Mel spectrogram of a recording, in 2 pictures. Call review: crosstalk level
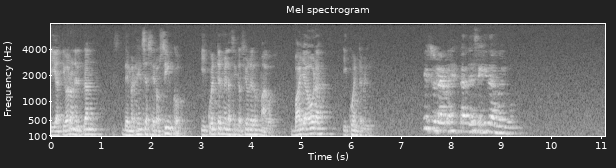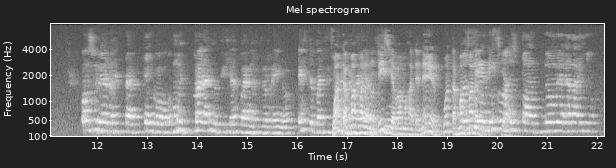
present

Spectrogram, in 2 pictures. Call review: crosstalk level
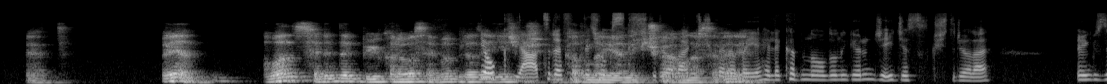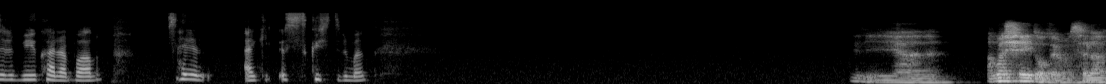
present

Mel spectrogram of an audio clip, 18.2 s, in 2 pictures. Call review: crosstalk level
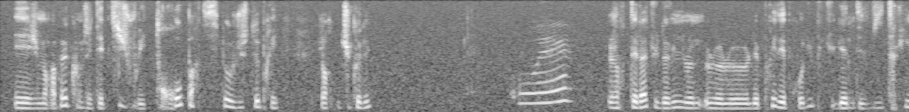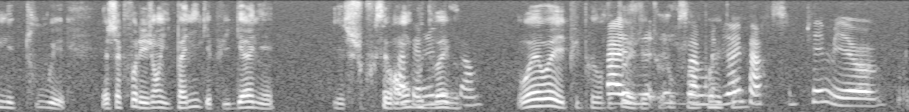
present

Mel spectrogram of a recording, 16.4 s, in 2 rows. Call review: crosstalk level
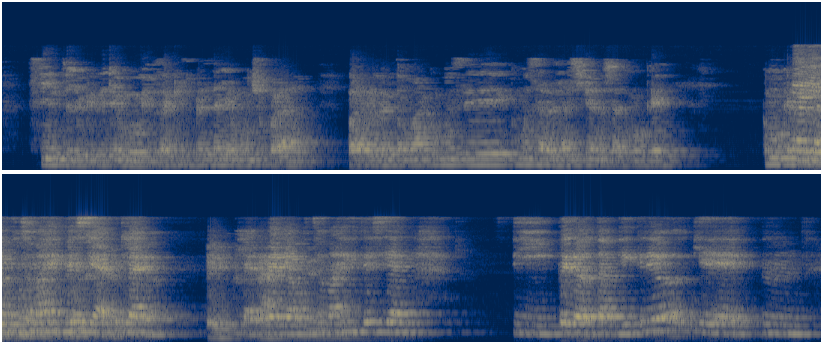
present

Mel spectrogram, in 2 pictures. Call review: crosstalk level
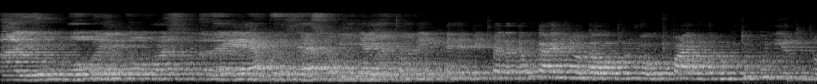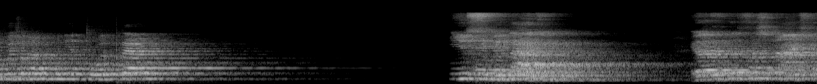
present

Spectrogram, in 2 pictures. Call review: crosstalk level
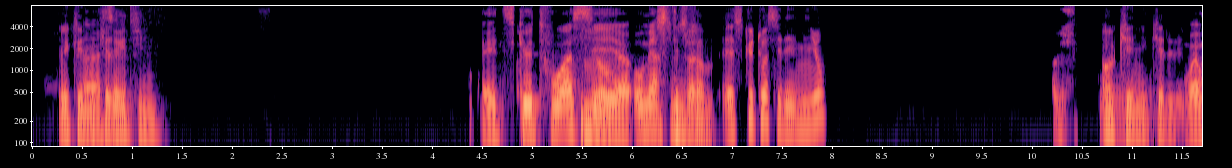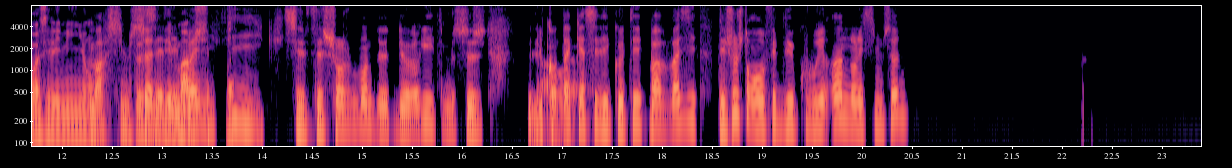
present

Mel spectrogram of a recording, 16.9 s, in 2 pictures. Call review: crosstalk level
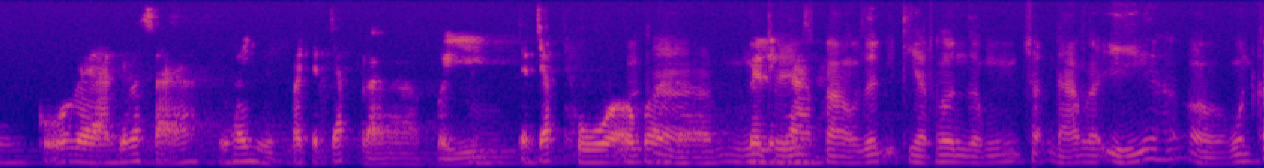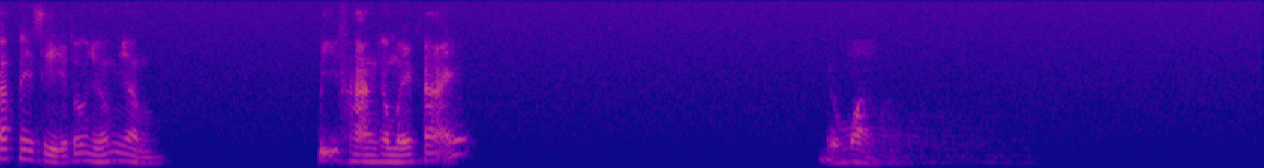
present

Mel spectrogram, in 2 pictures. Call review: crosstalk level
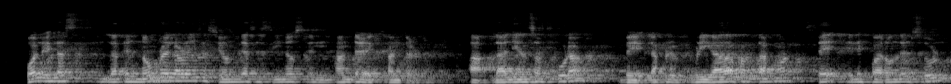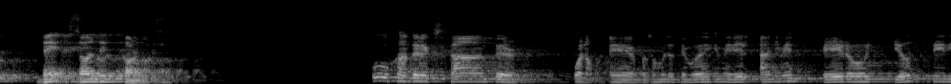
none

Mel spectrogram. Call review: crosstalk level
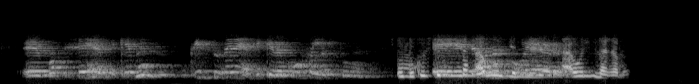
present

